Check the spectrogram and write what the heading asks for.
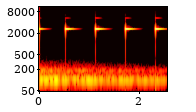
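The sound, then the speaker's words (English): A steady electronic beep repeats four times at an even, brisk pace of 100 beats per minute, the tempo for CPR chest compressions, each short tone bright and clear over a low background hum. “The 100 beats per minute.”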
